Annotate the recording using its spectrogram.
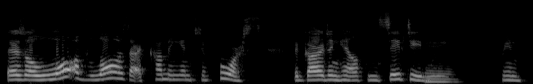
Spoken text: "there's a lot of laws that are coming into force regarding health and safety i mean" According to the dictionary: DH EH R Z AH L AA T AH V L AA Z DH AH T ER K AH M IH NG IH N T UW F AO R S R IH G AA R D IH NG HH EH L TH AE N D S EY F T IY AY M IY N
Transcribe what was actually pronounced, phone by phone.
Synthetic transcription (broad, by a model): DH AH R Z AH L AA T AH V L AA Z DH AH T ER K AH M IH NG IH N T UW F AO R S R IH G AA R D IH NG HH EH L TH N S EY F T IY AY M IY N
